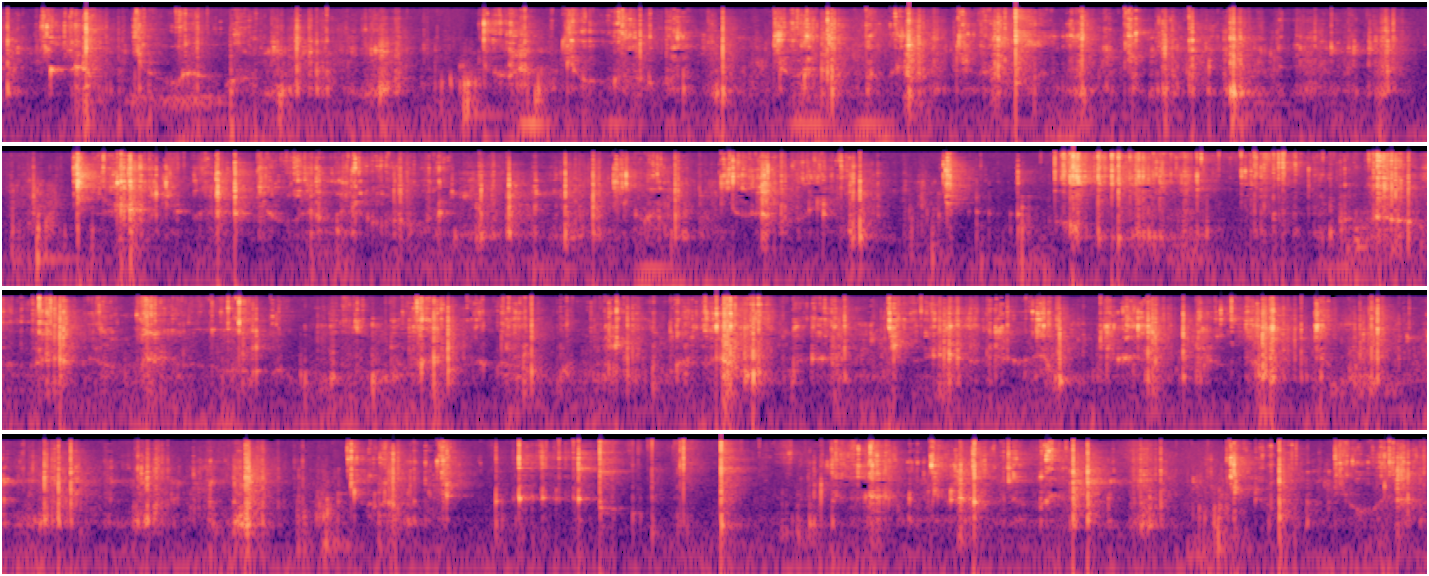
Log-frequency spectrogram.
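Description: Close-miked crunching and chewing of green grape tanghulu: the hard sugar-candy shell cracks between the teeth in many sharp crackles, over and over.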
